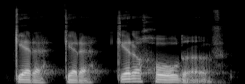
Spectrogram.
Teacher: We see that T in get changes to a fast D.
